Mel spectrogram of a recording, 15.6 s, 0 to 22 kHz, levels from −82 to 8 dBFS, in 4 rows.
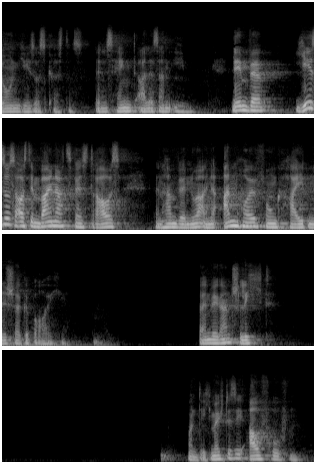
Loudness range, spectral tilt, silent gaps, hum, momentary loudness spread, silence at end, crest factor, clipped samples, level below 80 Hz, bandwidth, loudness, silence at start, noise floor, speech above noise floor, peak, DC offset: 8 LU; -7 dB/octave; none; none; 17 LU; 0.15 s; 20 dB; under 0.1%; -50 dBFS; 8.6 kHz; -25 LUFS; 0 s; -83 dBFS; 59 dB; -6 dBFS; under 0.1%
